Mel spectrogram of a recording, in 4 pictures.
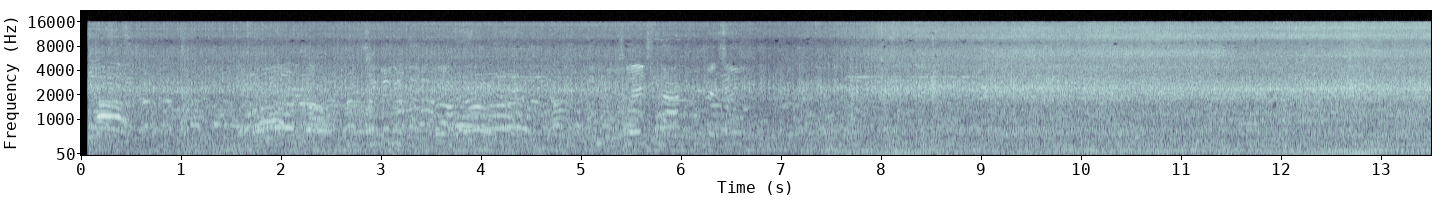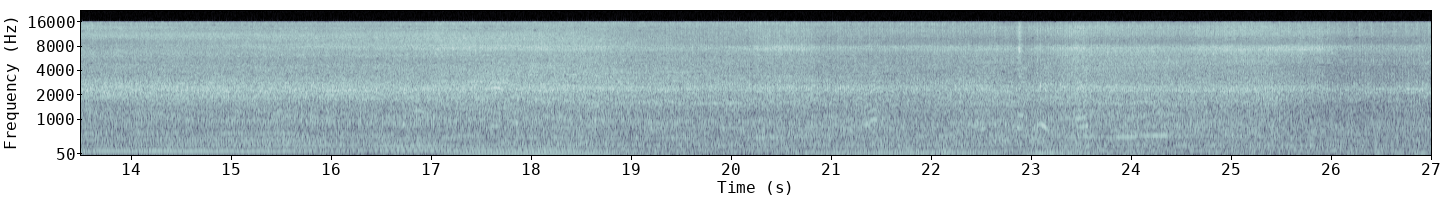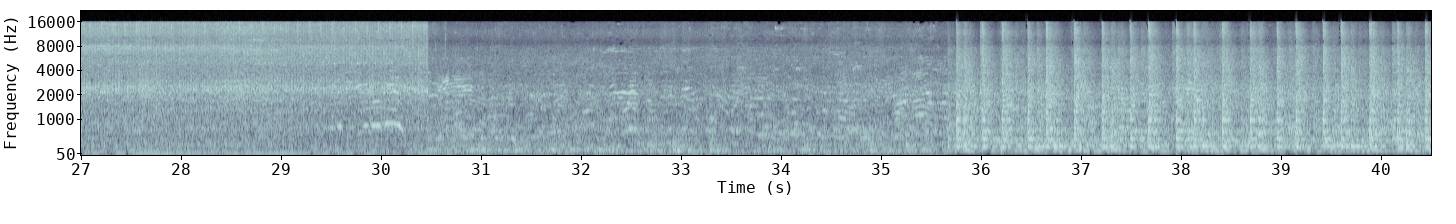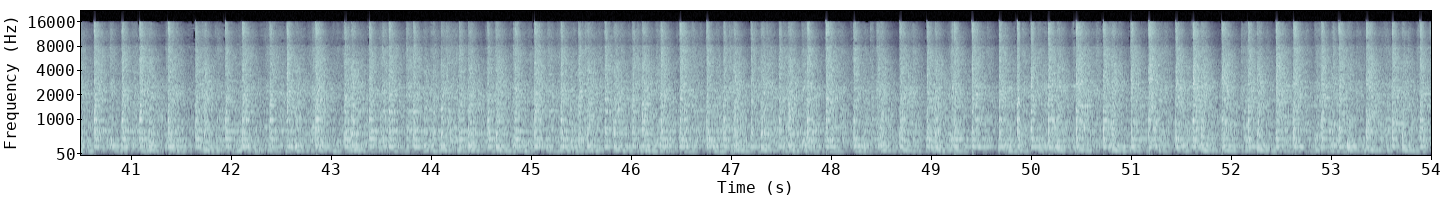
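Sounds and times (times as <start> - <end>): crowd voices and shouts: 0.0 - 54.0
crane engine humming: 0.1 - 31.8.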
